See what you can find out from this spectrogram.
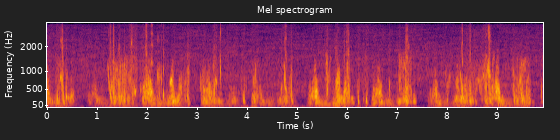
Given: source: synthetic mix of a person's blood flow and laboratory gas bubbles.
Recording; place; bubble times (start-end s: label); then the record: Doppler ultrasound of blood flow; precordium
0.17-0.54 s: bubbles
1.20-1.81 s: bubbles
1.84-2.38 s: bubbles
2.56-2.88 s: bubbles
3.05-3.51 s: bubbles
3.88-4.02 s: bubbles
4.08-4.25 s: bubbles
4.67-4.95 s: bubbles
5.56-5.71 s: bubbles
5.74-6.16 s: bubbles
6.19-6.44 s: bubbles
6.82-6.90 s: bubbles
6.99-7.40 s: bubbles
7.96-8.09 s: bubbles
8.22-8.96 s: bubbles
9.29-9.68 s: bubbles
9.85-9.93 s: bubbles
From the record:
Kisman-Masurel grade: 242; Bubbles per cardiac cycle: several, 3 to 8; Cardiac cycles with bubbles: 100%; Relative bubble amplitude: moderate (0.250 to 0.450); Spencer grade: 3 (all of the cardiac periods contain showers or single bubble signals, but not dominating or overriding the cardiac motion signals); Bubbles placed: only in the low amplitude regions of the cardiac cycle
